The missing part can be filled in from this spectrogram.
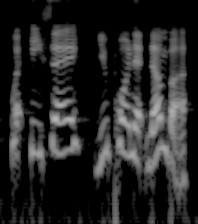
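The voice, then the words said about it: Badly imitated Chinese accent. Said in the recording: “the Chinese waiter ... this is going to be a horrible accent”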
